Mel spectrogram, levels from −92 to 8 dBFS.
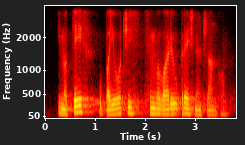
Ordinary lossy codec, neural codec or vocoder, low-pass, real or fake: Opus, 32 kbps; codec, 24 kHz, 0.9 kbps, WavTokenizer, large speech release; 3.6 kHz; fake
